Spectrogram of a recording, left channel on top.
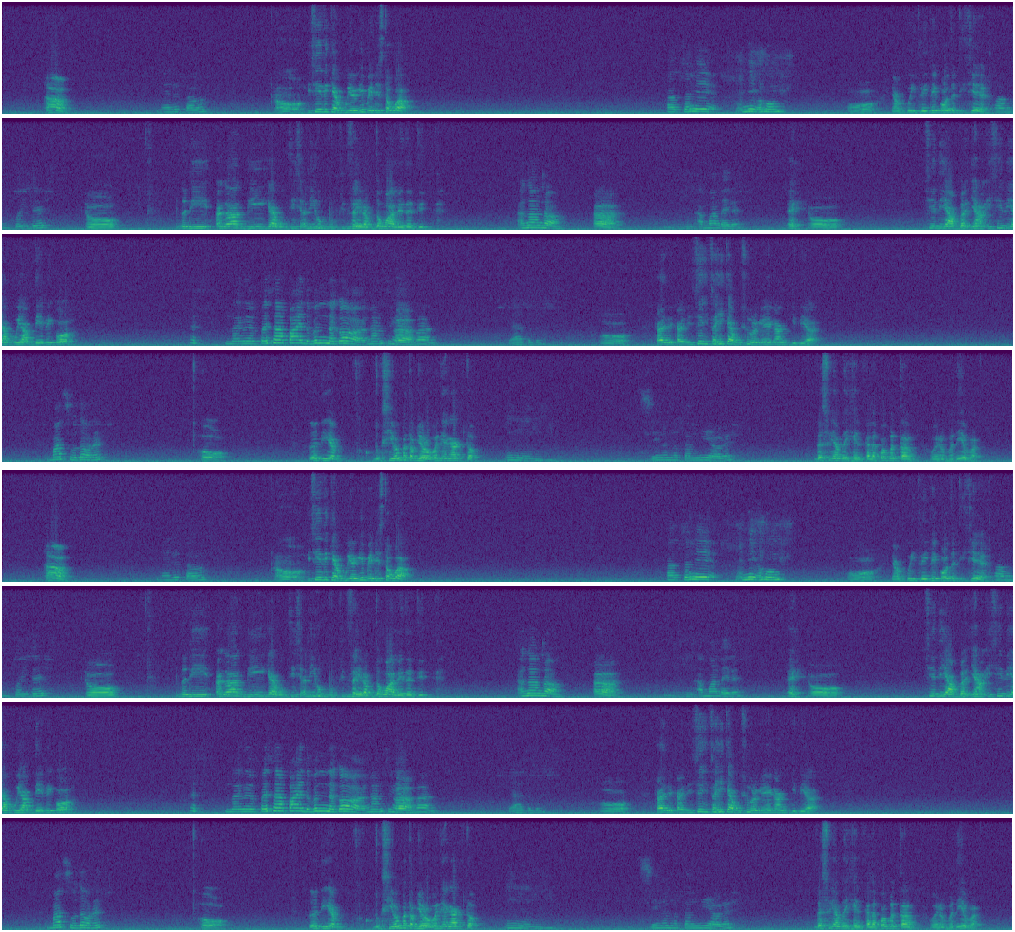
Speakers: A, on the right; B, on the right.
A: ꯑꯥ
B: ꯃꯦꯔꯤ ꯇꯧꯔꯣ
A: ꯑ ꯏꯆꯦꯗꯤ ꯀꯌꯥꯝ ꯀꯨꯏꯔꯒꯦ ꯃꯦꯗꯤꯁ ꯇꯧꯕ
B: ꯆꯦ ꯃꯤꯍ
A: ꯑꯣ ꯌꯥꯝ ꯀꯨꯏꯗ꯭ꯔꯤꯅꯦꯀꯣ ꯑꯗꯨꯗꯤꯆꯦ
B: ꯑꯥ ꯀꯨꯏꯗ꯭ꯔꯤ
A: ꯑꯣ ꯑꯗꯨꯗꯤ ꯑꯉꯥꯡꯗꯤ ꯀꯌꯥꯃꯨꯛ ꯊ ꯑꯅꯤ ꯑꯨꯝꯃꯨꯛꯇ ꯊꯤ ꯁꯩꯔꯝꯗꯧ ꯃꯥꯜꯂꯦ ꯑꯗꯨꯗꯗꯤ <unintelligible>
B: ꯑꯉꯥꯡꯔꯣ
A: ꯑꯥ
B: ꯎꯝ ꯑꯃ ꯂꯩꯔꯦ
A: ꯑꯦ ꯑꯣ ꯏꯆꯦꯗꯤ ꯌꯥꯝꯕ ꯏꯆꯦꯗꯤ ꯌꯥꯝꯕꯨ ꯌꯥꯝꯗꯦꯅꯦꯀꯣ
B: ꯑꯁ ꯅꯪ ꯄꯩꯁꯥ ꯄꯥꯏꯗꯕꯅꯤꯅꯀꯣ ꯑꯉꯥꯡꯁꯨ
A: ꯑꯥ
B: ꯌꯥꯝꯕ ꯌꯥꯗꯕꯅꯦ
A: ꯑꯣ ꯑꯣ ꯀꯥꯏꯗꯦ ꯀꯥꯏꯗꯦ ꯏꯆꯦ ꯆꯍꯤ ꯀꯌꯥꯃꯨꯛ ꯁꯨꯔꯒꯦ ꯑꯉꯥꯡꯒꯤꯗꯤ
B: ꯃꯥꯁꯨ ꯍꯎꯗꯎ꯭ꯔꯦ
A: ꯑꯣ ꯑꯗꯨꯑꯣꯗꯤ ꯌꯥꯝ ꯅꯨꯡꯁꯤꯕ ꯃꯇꯝ ꯌꯧꯔꯝꯃꯅꯤ ꯑꯉꯥꯡꯇꯣ
B: ꯎꯝ ꯁꯤꯕ ꯃꯇꯝꯗꯤ ꯌꯥꯎꯔꯦ
A: ꯁꯨ ꯌꯥꯝꯅ ꯍꯦꯟꯒꯠꯂꯛꯄ ꯃꯇꯝ ꯑꯣꯏꯔꯕꯗꯤꯕ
